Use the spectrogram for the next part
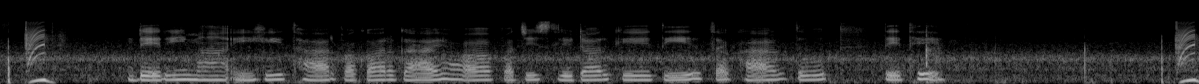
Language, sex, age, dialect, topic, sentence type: Chhattisgarhi, female, 18-24, Eastern, agriculture, statement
